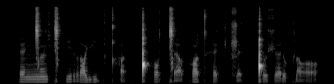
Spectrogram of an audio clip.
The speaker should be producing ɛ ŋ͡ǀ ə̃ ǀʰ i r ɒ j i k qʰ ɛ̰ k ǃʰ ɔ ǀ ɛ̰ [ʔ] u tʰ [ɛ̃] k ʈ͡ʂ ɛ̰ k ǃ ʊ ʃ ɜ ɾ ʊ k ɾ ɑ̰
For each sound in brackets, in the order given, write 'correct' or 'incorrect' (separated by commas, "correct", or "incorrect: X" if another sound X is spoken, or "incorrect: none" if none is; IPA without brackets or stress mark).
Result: incorrect: q, incorrect: ɛ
